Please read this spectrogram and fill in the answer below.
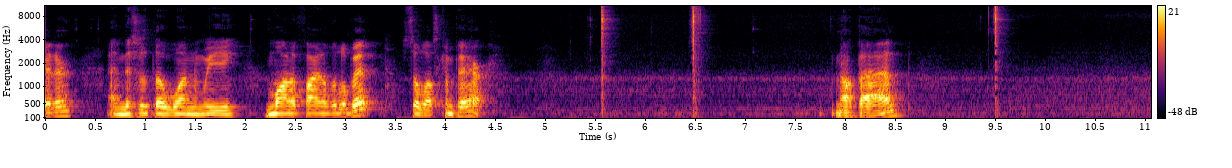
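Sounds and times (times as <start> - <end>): lighter flint wheel click: 9.4 - 9.7.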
